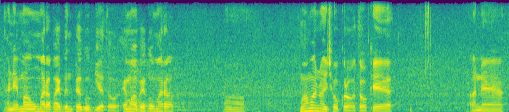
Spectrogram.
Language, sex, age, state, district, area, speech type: Gujarati, male, 18-30, Gujarat, Rajkot, rural, spontaneous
